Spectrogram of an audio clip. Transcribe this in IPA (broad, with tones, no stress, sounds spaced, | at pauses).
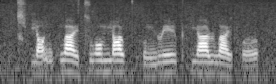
t͡ɕʰ j ɑ̰˨˩ ŋ k w a˥˩ ɪ̯ t͡s w ɔ˥ m j ɑ˥ ʊ̯ pʰ ʊ˧˥ ŋ ɻ e˥ ɪ̯ pʰ j ä˥ ɻ w a˥˩ ɪ̯ f ɤ˧˥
